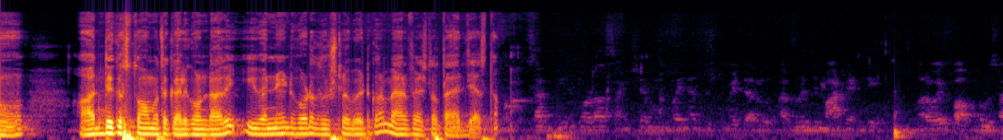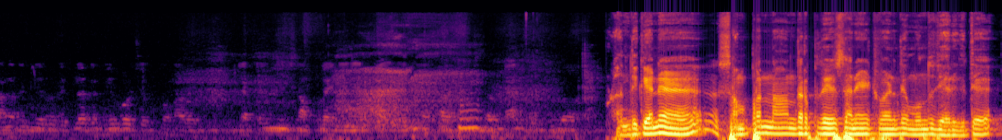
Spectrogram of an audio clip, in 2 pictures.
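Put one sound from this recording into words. An elderly man speaks firmly into a microphone, with pauses.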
